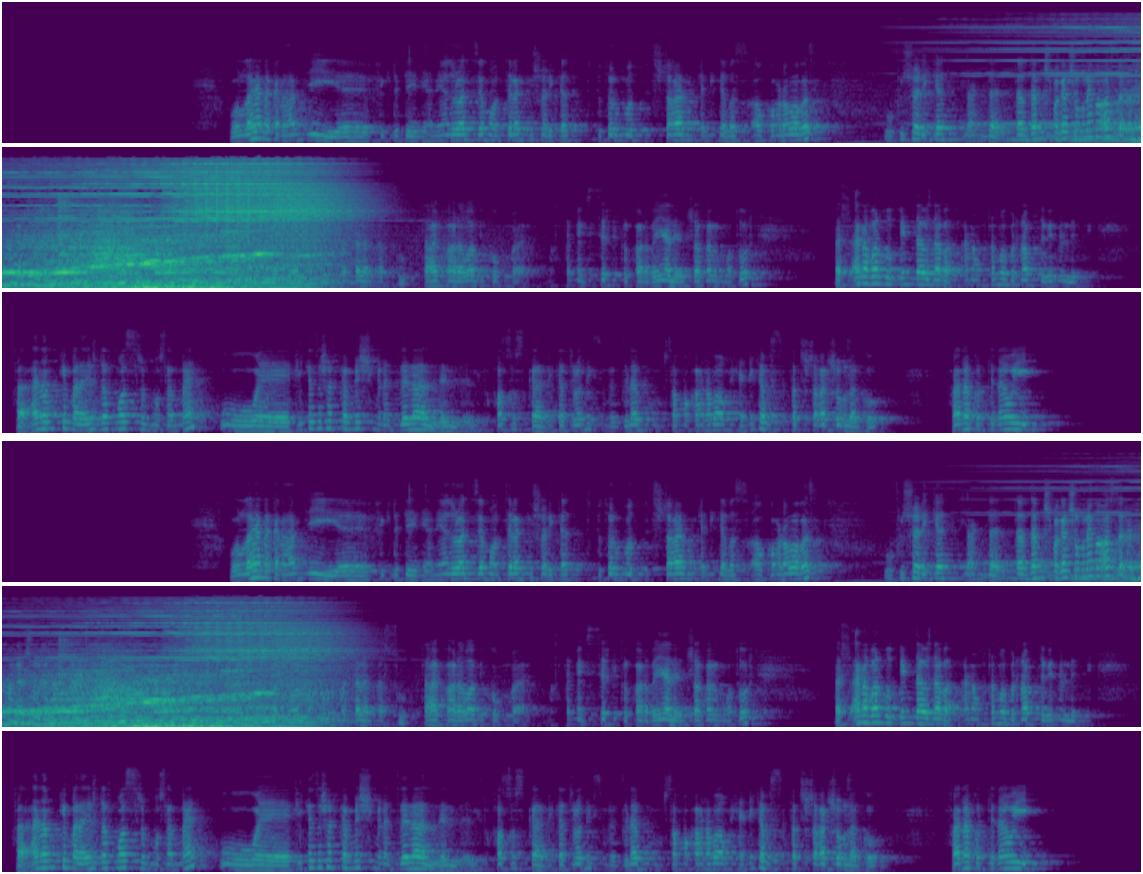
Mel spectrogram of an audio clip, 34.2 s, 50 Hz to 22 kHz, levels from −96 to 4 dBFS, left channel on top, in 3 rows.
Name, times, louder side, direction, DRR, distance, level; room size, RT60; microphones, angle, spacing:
voice 1, 2.0-5.7 6.0-8.4 8.8-16.6 17.0-17.4 17.7-19.1 19.7-22.1 22.4-22.5 22.9-30.5 30.8-31.5 32.3-33.0, right 1 dB, 15° right, 4 dB, 1.7 m, -49 dB
sound 1, 10.4-15.0, left 5 dB, 80° left, 0.9 m, -32 dB
22.0 x 7.9 x 4.8 m, 0.67 s
head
